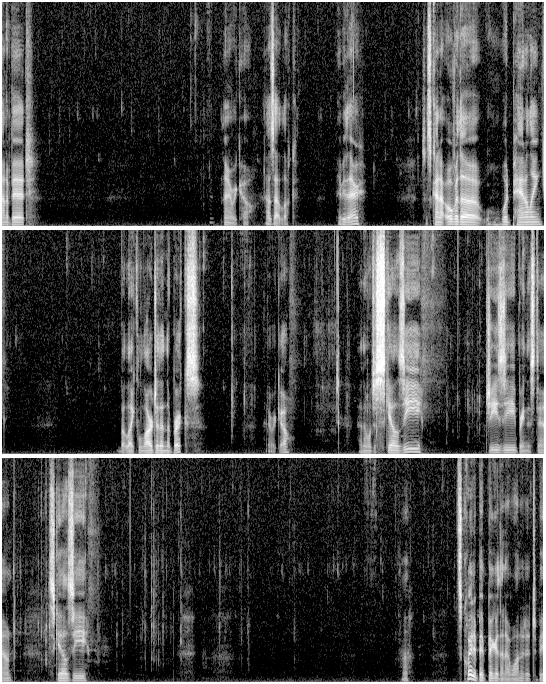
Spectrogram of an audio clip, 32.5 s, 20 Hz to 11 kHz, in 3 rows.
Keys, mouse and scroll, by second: 0.1 g, 5.2 g, 9.6 g, 15.8 z, 16.1-17.1 middle drag, 17.1-18.2 scroll down 6, 18.2 s, 20.1 g, 21.5-22.5 shift+middle drag, 22.5 s, 23.7-24.7 middle drag, 24.7 a, 24.9 a, 25.3-26.6 middle drag, 26.6 z, 27.5-29.6 middle drag, 29.6 z, 30.3-32.5 middle drag.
